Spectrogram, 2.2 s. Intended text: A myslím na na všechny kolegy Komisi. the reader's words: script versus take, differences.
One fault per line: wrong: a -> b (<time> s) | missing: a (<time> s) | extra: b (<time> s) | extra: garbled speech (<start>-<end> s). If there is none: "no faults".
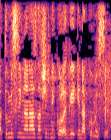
extra: to (0.0 s)
extra: nás (0.6 s)
extra: i na (1.4 s)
